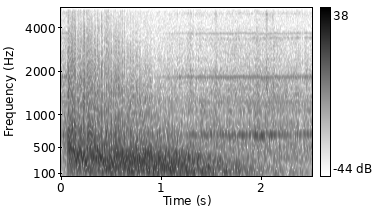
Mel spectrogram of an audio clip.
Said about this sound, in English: Here is another earthquake, 20 miles from the recorder, but only one on the Richter scale, which was not felt.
